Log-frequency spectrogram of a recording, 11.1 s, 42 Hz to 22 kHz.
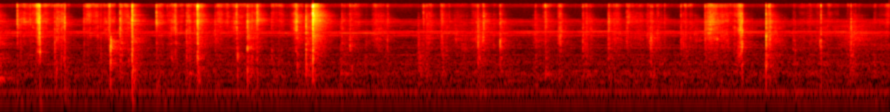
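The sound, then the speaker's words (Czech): Playing cards being shuffled during a card reading, a steady run of soft, rapid flicks and riffles lasting several seconds, with a few sharper snaps along the way and no voices. “A já už se dívám na vaši fotku, míchám u toho karty a podíváme se teda spolu, jak se bude barvit to období 2022.”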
